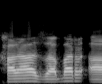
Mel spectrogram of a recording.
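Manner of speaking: slow, level spelling with a long আ; measured Quran-class drill; drawn-out recitation. Shown as a demonstration. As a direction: stretch the closing আ for one alif. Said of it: "এখানে টানটা এক আলিফ দিতে হবে".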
